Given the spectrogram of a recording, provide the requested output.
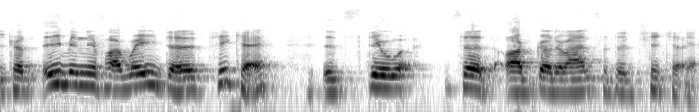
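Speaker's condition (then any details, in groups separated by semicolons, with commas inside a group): Cerebral palsy; speech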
